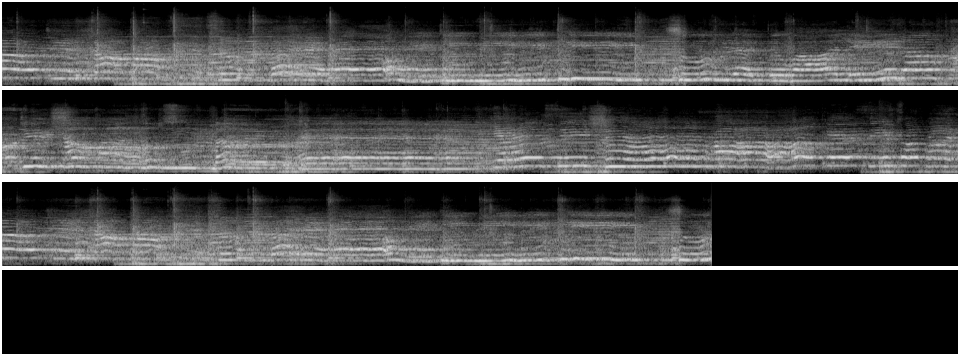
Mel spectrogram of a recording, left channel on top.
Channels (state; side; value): drops out; right; at 7.1 s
